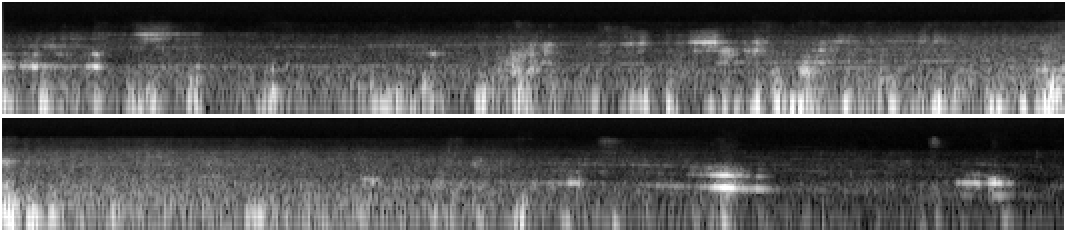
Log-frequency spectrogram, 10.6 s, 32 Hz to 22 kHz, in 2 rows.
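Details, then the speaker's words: Motorcycle CE-04 after one year, riding: irregular light taps and rattles over motor whine, belt noise and wind rush; a loose-part rattle of unclear origin. "yeah you can hear the rattling here"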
